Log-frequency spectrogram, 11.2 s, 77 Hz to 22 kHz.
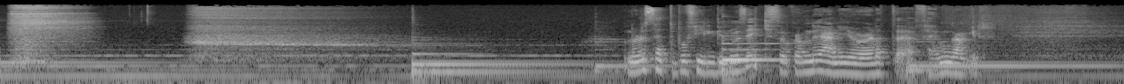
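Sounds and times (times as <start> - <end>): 
deep breath in through nose and out through mouth: 0.0 - 1.2, 1.8 - 4.5, 10.0 - 11.2
speech: 6.3 - 10.0.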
